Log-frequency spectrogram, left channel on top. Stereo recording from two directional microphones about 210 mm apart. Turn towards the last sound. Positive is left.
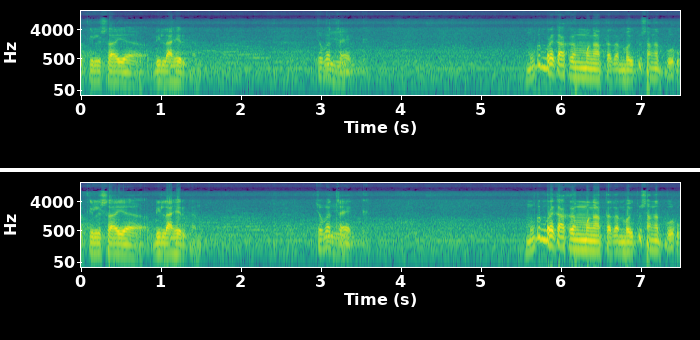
turn(degrees=-35)  # may be behind; listen again after turning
